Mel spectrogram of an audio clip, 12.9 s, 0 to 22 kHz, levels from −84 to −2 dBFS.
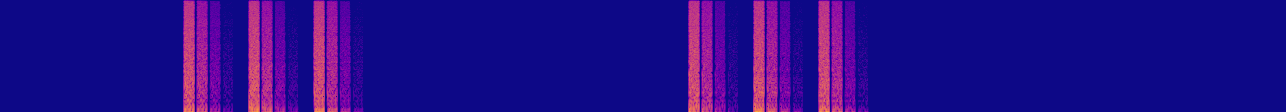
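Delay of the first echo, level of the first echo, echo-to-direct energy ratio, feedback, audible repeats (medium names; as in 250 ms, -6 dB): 130 ms, -10.5 dB, -10.5 dB, 21%, 2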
